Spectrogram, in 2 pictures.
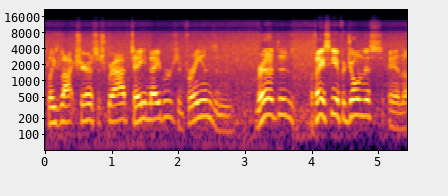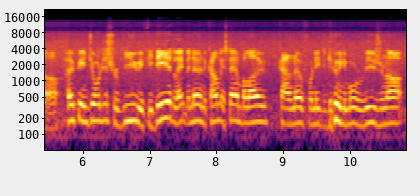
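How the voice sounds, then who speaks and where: A man's voice: high voice, fast talker, poor audio. A middle-aged man with a Southern American accent giving a casual, folksy, plain-spoken product review. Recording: faint hiss and outdoor noise.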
